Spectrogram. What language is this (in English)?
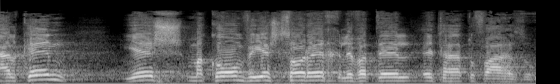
Hebrew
